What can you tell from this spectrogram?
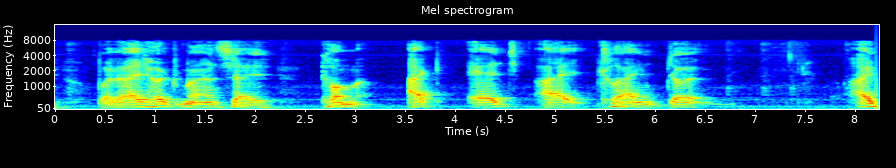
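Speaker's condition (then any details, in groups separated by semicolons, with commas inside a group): Cerebral palsy; from birth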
